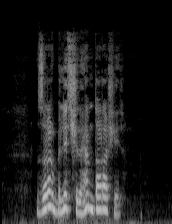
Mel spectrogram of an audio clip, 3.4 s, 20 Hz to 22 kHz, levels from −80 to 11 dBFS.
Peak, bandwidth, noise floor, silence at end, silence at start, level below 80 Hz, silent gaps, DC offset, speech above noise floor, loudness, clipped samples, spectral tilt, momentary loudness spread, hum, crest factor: -4 dBFS; 13.5 kHz; -55 dBFS; 0.8 s; 0.75 s; -50 dBFS; none; under 0.1%; 38 dB; -17 LUFS; under 0.1%; -4.5 dB/octave; 14 LU; none; 16 dB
